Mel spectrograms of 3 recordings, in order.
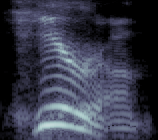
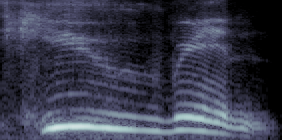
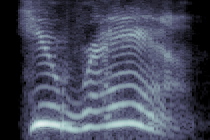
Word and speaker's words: Huram: I know you you would pronounce it Hiram, like my name, but it's not my name. His name is Huram. Huram.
